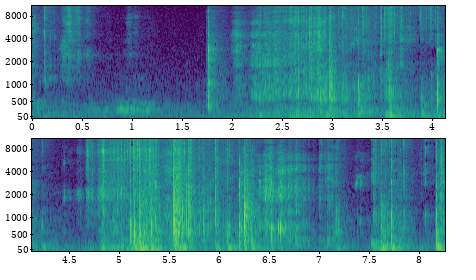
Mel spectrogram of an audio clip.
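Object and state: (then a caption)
Bar of soap being shaved. A partly carved, solid light-blue bar of soap is shaved with a red patterned blade held in the fingers. After a quiet start and a sharp click, bursts of dry, crackly scraping and crisp shaving follow in an irregular rhythm, bright and papery like tearing.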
